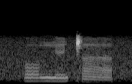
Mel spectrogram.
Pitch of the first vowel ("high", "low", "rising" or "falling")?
high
